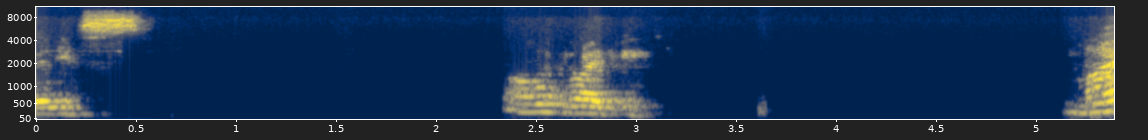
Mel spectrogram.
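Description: An elderly woman reads aloud calmly, with pauses.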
